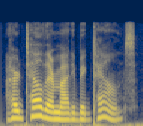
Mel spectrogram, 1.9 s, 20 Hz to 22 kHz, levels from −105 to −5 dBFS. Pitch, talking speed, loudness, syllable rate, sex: 190 Hz, 220 wpm, -15 LUFS, 5.2 syllables/s, female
